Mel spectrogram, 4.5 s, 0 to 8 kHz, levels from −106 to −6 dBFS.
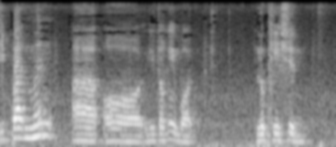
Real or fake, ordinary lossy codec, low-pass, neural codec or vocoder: real; none; 7.2 kHz; none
